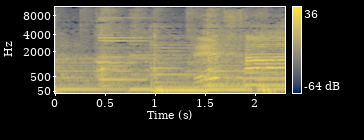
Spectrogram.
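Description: Live country band music: a strummed acoustic guitar over bass and a steady beat about two a second. In the second half a singing voice slides up into a held note.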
